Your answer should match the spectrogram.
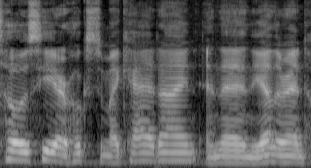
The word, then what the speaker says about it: Katadyn: said katadyn base camp made by katadyn not Katahdin I think when I first got it I pronounced it wrong the old one came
